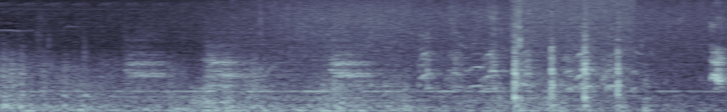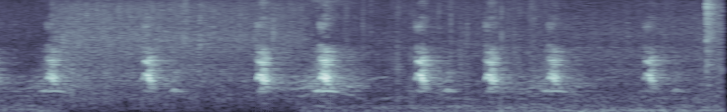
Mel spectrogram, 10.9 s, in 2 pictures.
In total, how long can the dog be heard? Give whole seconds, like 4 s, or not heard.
10 s.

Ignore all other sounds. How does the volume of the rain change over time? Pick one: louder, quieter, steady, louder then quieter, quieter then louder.
quieter.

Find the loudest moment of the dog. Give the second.
8 s.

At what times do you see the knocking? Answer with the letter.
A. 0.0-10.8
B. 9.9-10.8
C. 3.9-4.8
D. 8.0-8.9
C.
